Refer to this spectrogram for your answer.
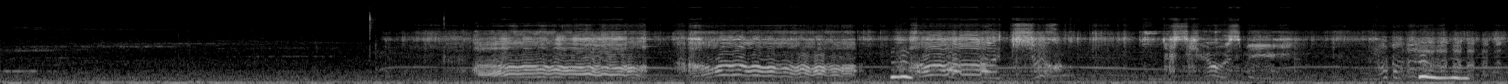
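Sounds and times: steady electronic tone: 0:00.0 - 0:15.0
synthetic wavering singing: 0:03.7 - 0:15.0.

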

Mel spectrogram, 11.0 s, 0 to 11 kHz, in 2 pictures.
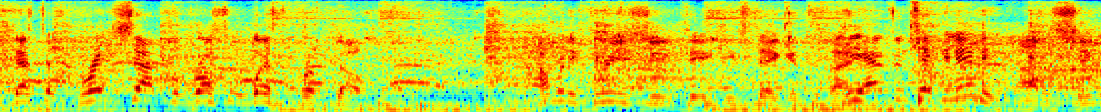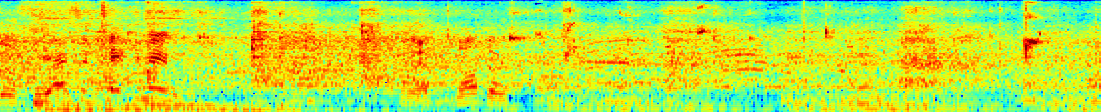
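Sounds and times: murmur of indoor crowd: 0:00.0 - 0:11.0.

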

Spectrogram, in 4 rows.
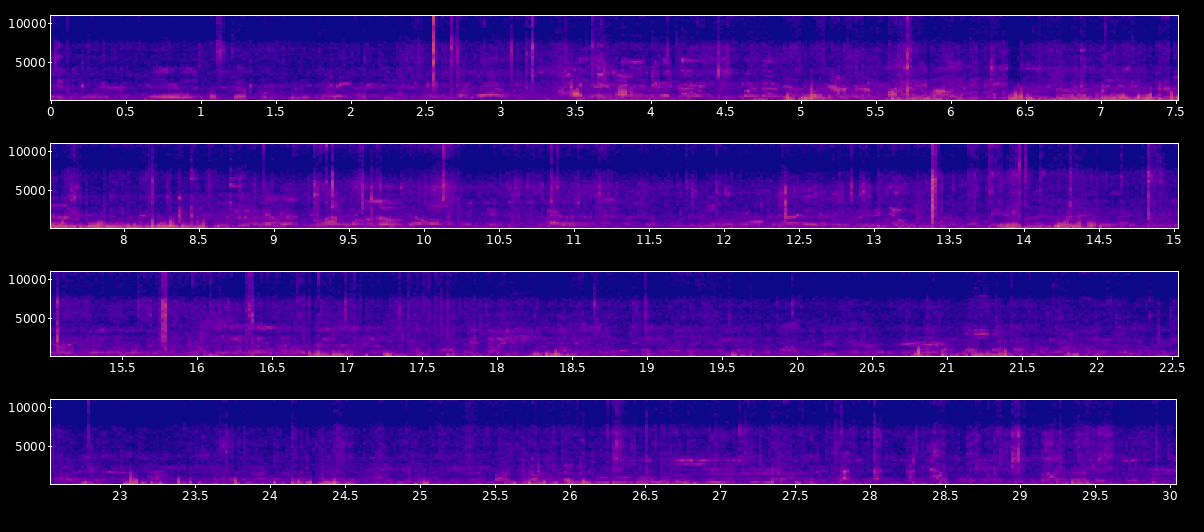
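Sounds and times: crowd voices outdoors: 0:00.0 - 0:30.0
people talking: 0:00.0 - 0:30.0
wind buffeting on microphone: 0:02.4 - 0:10.1, 0:12.5 - 0:30.0.

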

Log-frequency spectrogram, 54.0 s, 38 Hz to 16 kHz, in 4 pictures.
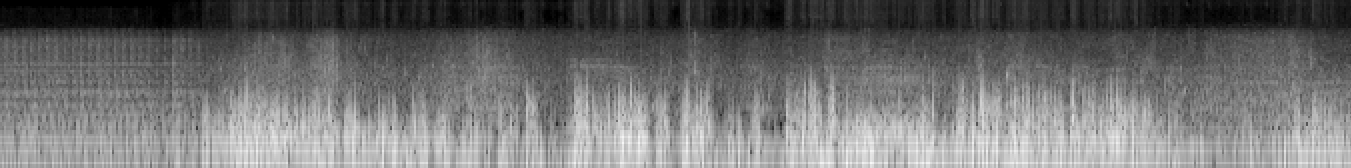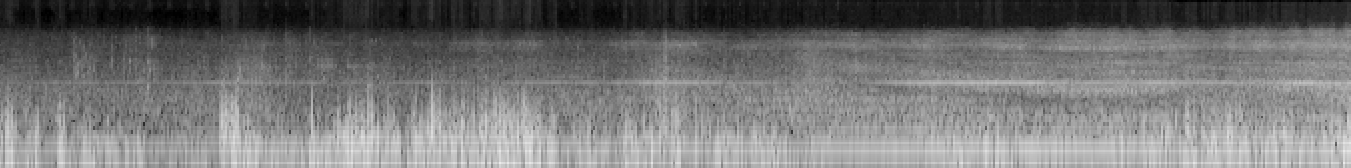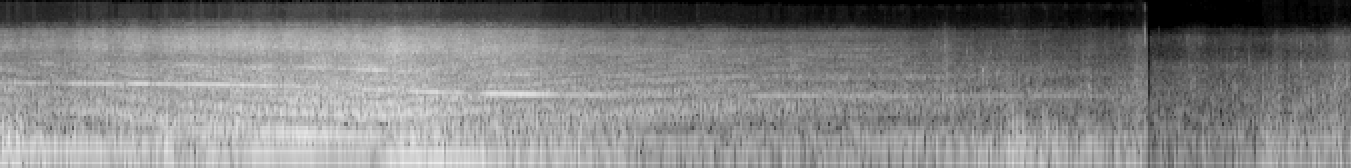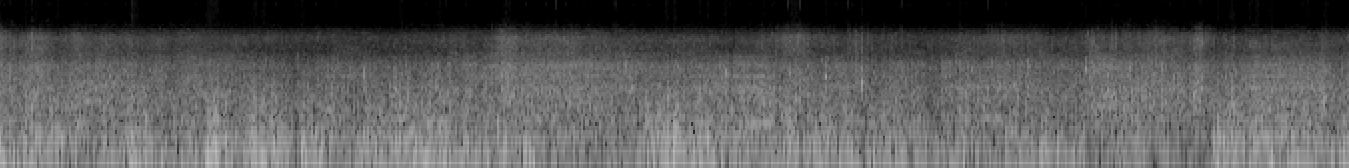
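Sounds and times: propeller aircraft flying over: 0:00.0 - 0:54.0
water noise: 0:00.0 - 0:54.0
wind on microphone: 0:01.6 - 0:54.0.

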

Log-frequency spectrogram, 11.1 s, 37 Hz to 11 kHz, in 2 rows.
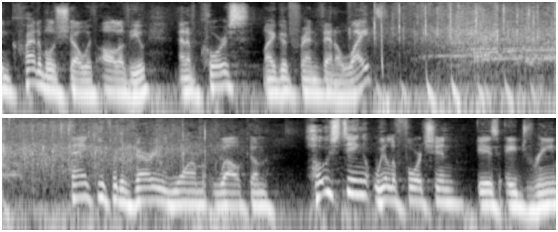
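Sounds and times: studio audience applauding: 0:03.7 - 0:08.2.

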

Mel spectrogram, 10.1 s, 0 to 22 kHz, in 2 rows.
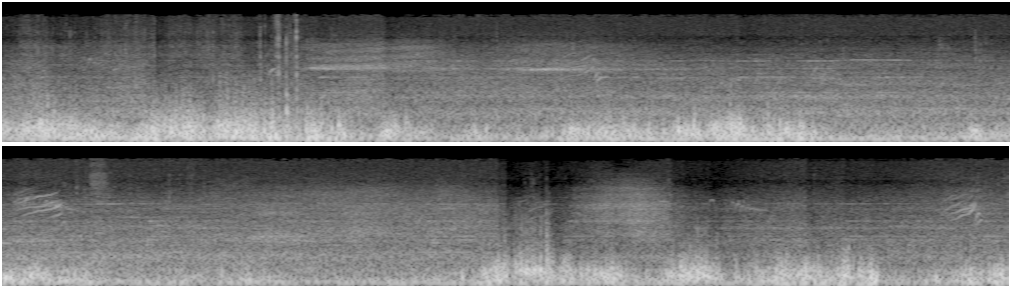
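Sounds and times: distant train rumble: 0:00.0 - 0:10.0
wind buffeting microphone: 0:00.0 - 0:10.0.

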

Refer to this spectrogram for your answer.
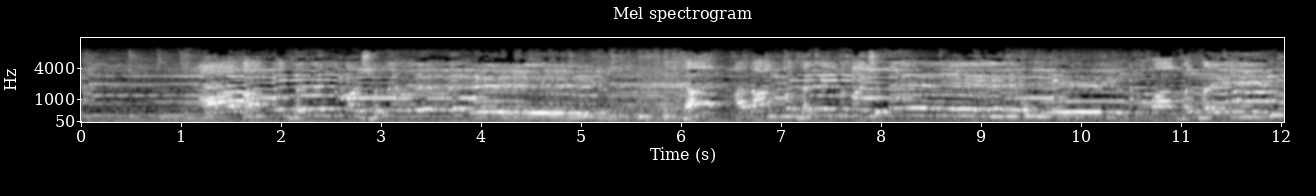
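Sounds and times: plucked lute: 0:00.0 - 0:12.0
man singing folk song: 0:01.1 - 0:12.0.

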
